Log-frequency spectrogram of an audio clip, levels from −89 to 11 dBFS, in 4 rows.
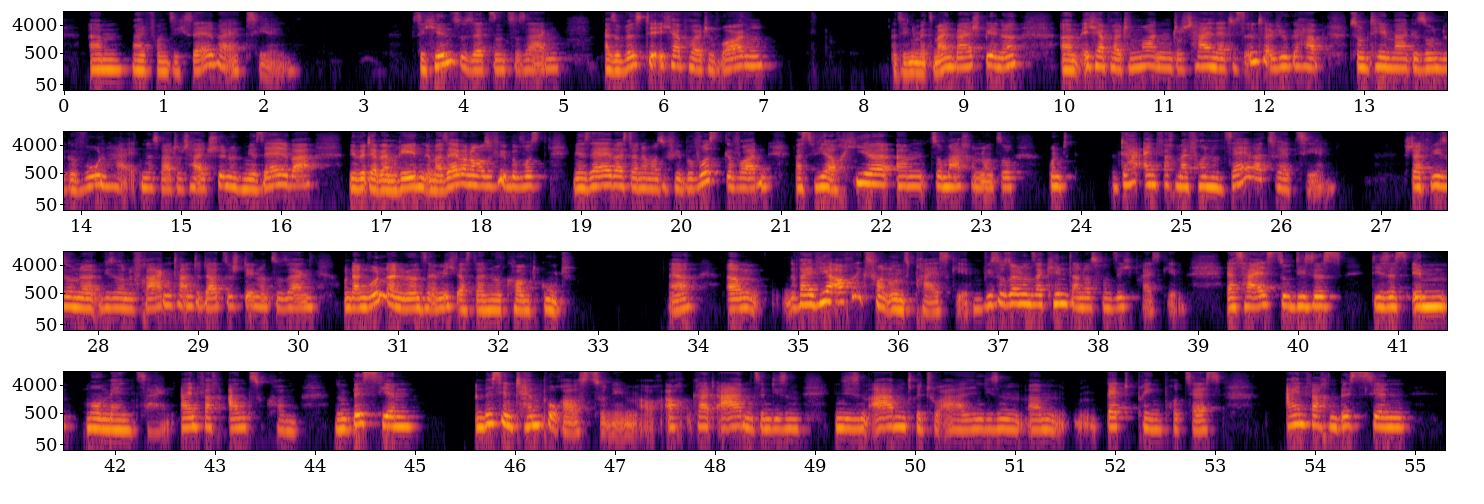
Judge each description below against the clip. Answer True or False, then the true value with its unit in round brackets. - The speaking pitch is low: False (180 Hz)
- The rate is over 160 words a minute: True (170 wpm)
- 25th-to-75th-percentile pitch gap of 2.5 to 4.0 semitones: True (3.3 semitones)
